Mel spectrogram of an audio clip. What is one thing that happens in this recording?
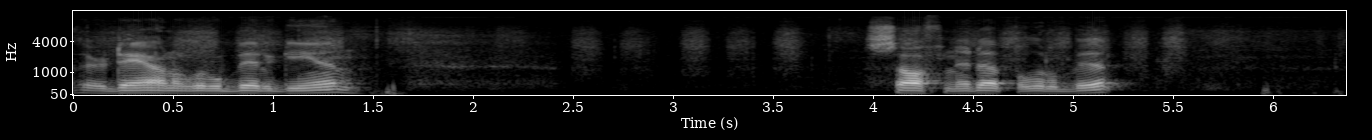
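Fingers rub and press softly on a piece of leather.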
